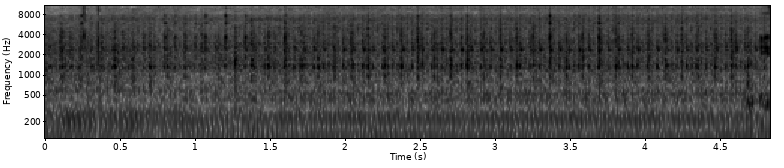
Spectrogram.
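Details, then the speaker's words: Land Rover idling while stationary with a steady low knock about three per second from the gearbox; second gear is suspected gone, not confirmed. "second gears gone making a funny noise knocking noise"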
